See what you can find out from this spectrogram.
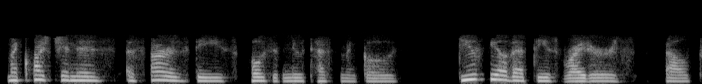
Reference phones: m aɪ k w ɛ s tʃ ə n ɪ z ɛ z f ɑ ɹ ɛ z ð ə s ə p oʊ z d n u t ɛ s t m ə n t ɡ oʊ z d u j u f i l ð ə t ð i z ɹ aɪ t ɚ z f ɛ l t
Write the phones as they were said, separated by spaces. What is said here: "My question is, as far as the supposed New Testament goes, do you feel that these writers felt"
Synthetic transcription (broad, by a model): m aɪ k w ɛ s tʃ ə n ɪ z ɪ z f ɑ ɹ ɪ z ð ə s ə p oʊ z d n u t ɛ s t m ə n ɡ oʊ z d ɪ j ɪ f i l ð ə t ð i z ɹ aɪ t ɚ z f ɛ l t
